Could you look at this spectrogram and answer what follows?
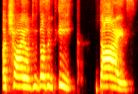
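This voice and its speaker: A woman's voice: high-pitched, extremely slow, bright, forceful tone, full character voice. A woman voicing a self-assured older male painter and lover, emphatically, within a theatrical monologue. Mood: admonishing.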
